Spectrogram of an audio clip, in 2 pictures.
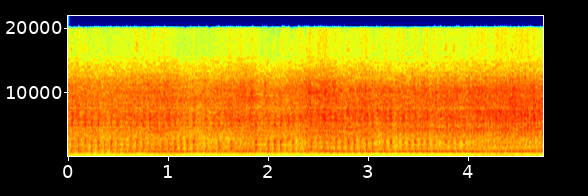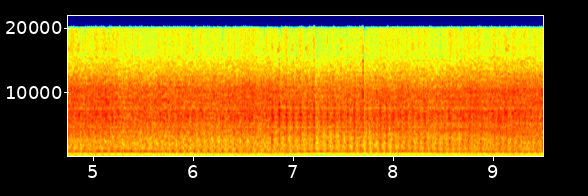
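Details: VR6 24V engine at idle: dull, repeating bottom-end knock under a thin whine, diagnosed as rod knock by pulling ignition coils one by one to see whether the knock goes away.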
